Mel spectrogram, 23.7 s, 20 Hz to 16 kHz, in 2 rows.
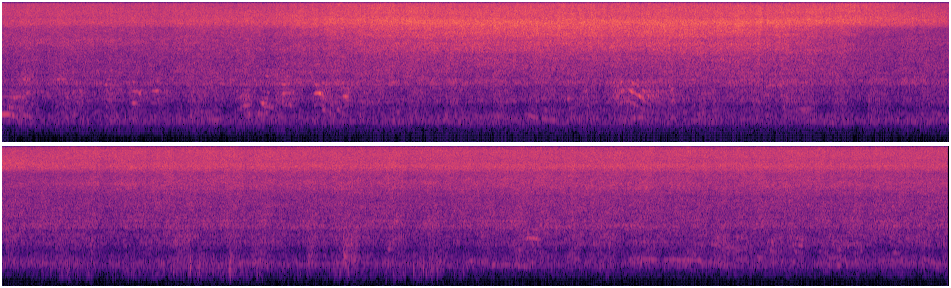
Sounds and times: Hiss: 0:00.0 - 0:23.6.

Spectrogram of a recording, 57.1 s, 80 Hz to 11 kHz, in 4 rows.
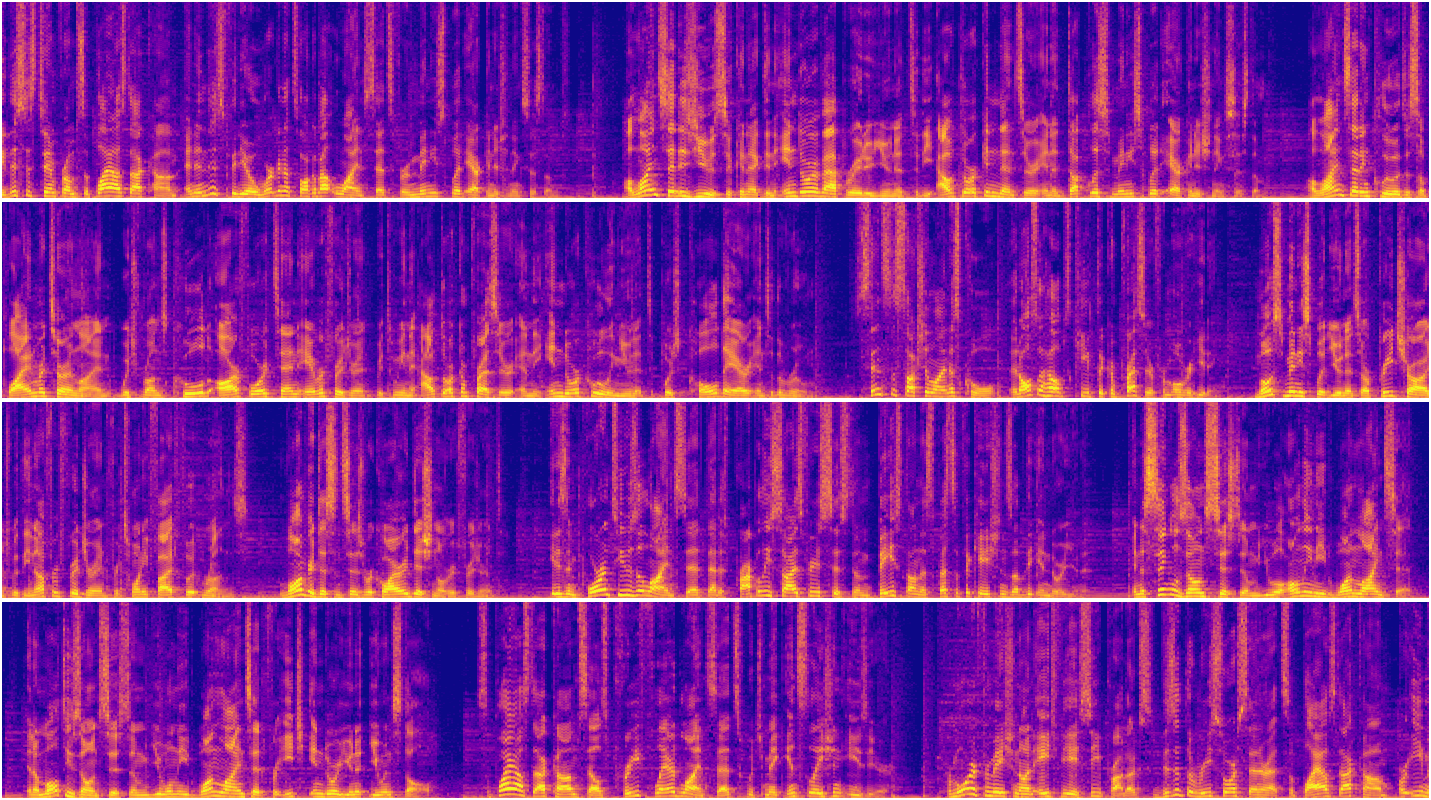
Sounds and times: Speech: 0:00.0 - 0:05.6, 0:06.2 - 0:57.0
Music: 0:00.0 - 0:57.0.

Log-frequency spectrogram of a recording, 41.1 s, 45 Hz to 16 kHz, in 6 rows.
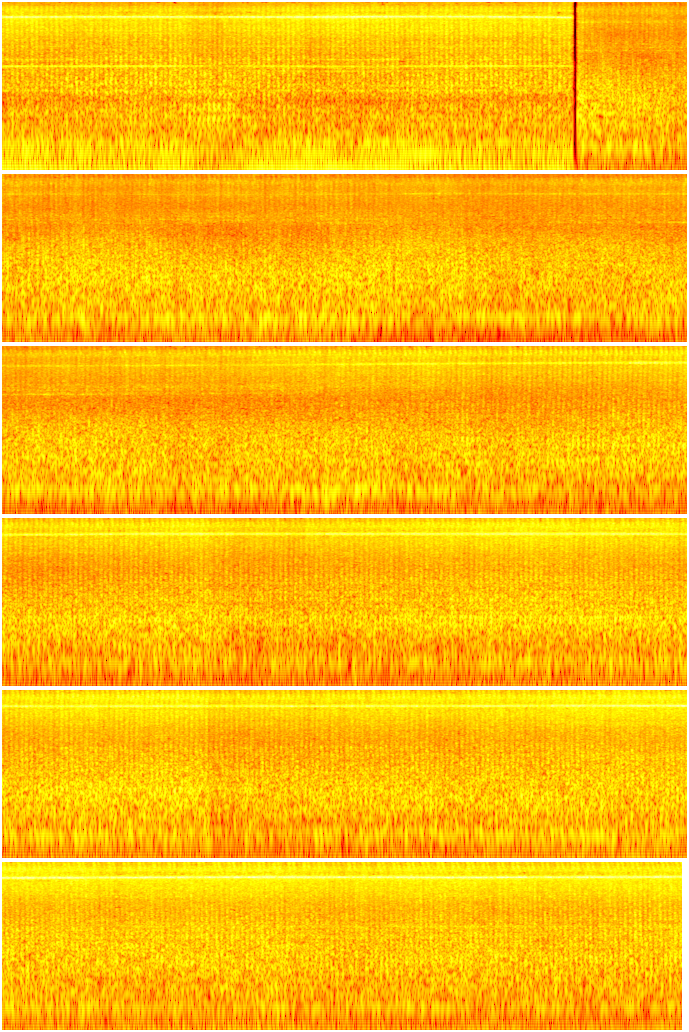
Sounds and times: Helicopter: 0:00.0 - 0:41.0.

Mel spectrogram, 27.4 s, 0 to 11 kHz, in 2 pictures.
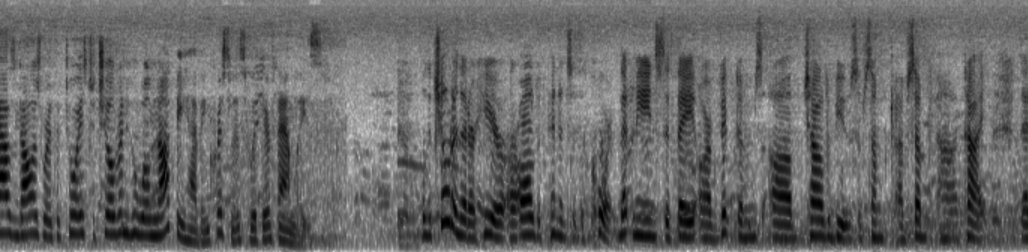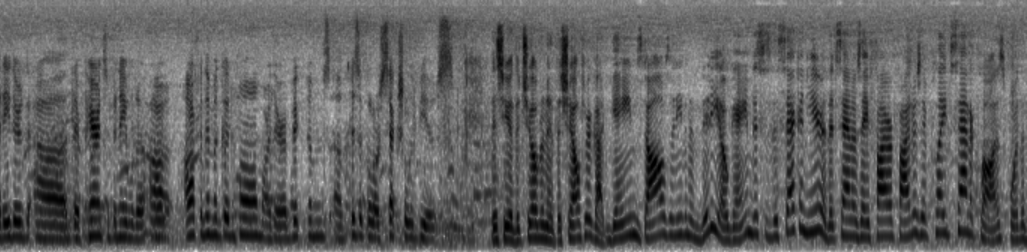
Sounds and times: Speech: 0:00.0 - 0:04.4, 0:05.2 - 0:27.4.

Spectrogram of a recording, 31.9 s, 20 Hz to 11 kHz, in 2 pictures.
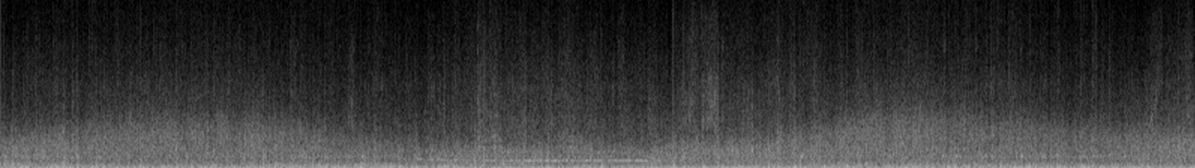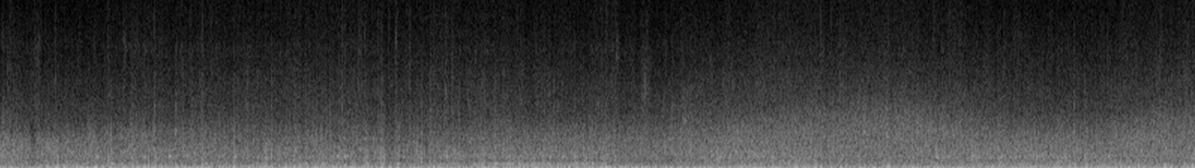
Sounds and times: Outside, rural or natural: 0:00.0 - 0:31.8.

